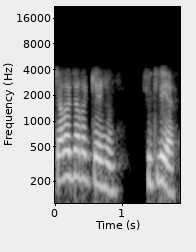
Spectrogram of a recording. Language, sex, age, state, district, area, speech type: Kashmiri, male, 18-30, Jammu and Kashmir, Anantnag, rural, conversation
